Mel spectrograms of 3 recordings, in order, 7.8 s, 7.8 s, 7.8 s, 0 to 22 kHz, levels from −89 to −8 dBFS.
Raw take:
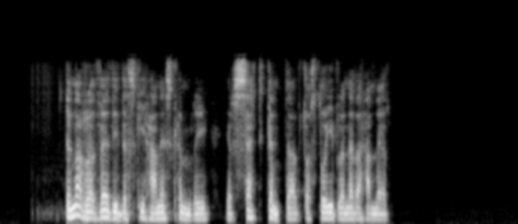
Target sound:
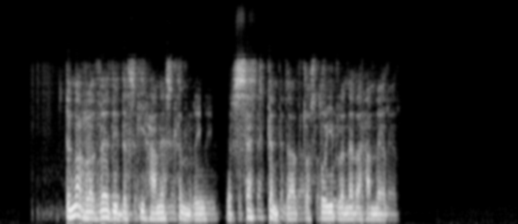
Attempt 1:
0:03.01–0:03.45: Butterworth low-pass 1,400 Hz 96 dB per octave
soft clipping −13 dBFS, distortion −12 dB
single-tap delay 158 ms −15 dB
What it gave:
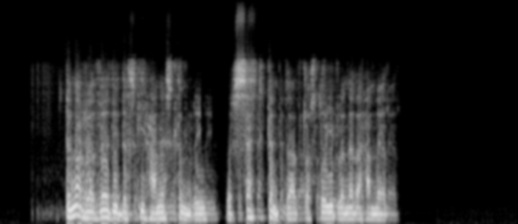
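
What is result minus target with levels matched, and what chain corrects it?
soft clipping: distortion +10 dB
0:03.01–0:03.45: Butterworth low-pass 1,400 Hz 96 dB per octave
soft clipping −5.5 dBFS, distortion −21 dB
single-tap delay 158 ms −15 dB

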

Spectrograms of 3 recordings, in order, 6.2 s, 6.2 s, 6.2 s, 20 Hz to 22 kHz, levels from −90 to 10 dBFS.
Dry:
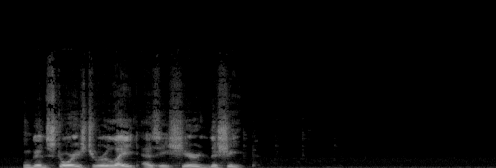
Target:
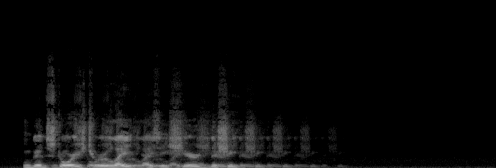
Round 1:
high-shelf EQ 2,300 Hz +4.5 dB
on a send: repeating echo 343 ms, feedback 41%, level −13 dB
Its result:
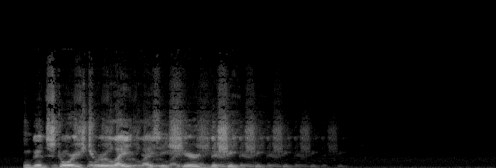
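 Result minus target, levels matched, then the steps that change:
4,000 Hz band +6.5 dB
change: high-shelf EQ 2,300 Hz −7 dB

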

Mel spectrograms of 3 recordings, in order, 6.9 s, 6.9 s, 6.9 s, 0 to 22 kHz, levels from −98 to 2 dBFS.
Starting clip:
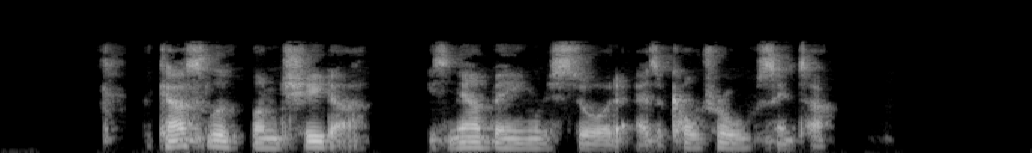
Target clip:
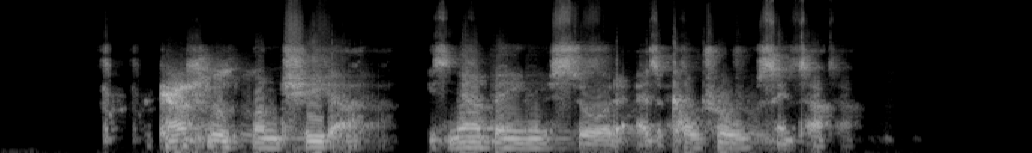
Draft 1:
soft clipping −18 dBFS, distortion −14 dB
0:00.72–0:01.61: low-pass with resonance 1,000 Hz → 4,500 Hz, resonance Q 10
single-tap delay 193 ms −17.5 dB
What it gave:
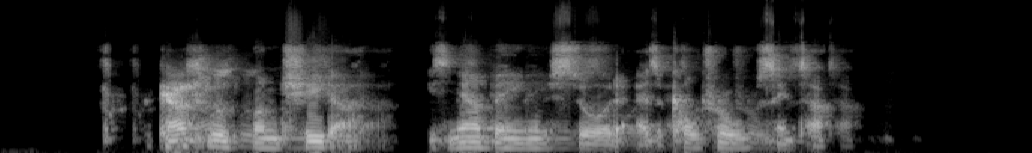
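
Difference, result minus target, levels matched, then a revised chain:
soft clipping: distortion −7 dB
soft clipping −26.5 dBFS, distortion −7 dB
0:00.72–0:01.61: low-pass with resonance 1,000 Hz → 4,500 Hz, resonance Q 10
single-tap delay 193 ms −17.5 dB

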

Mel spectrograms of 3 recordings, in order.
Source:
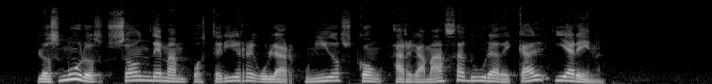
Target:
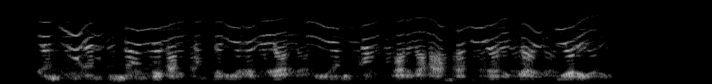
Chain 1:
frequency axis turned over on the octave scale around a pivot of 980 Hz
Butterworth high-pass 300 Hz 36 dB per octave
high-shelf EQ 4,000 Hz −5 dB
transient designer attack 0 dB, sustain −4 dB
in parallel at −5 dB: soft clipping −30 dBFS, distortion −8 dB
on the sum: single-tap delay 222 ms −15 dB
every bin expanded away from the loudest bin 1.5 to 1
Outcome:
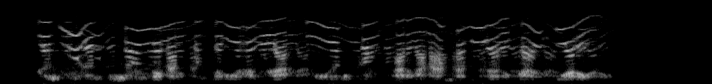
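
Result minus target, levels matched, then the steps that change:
8,000 Hz band +6.5 dB; soft clipping: distortion −5 dB
change: high-shelf EQ 4,000 Hz −13.5 dB
change: soft clipping −41 dBFS, distortion −3 dB

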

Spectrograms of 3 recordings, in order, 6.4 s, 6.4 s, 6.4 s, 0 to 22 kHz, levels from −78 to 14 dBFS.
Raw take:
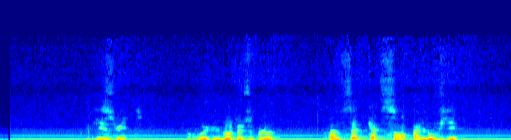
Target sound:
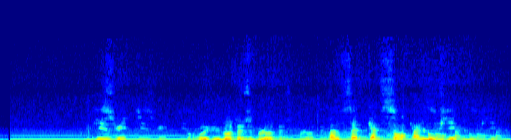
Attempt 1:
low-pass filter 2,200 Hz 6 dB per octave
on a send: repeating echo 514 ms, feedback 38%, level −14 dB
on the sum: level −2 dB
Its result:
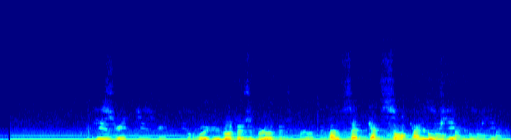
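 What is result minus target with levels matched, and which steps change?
8,000 Hz band −8.0 dB
change: low-pass filter 7,800 Hz 6 dB per octave

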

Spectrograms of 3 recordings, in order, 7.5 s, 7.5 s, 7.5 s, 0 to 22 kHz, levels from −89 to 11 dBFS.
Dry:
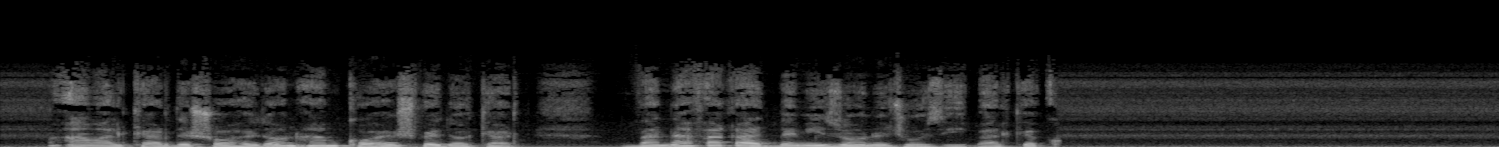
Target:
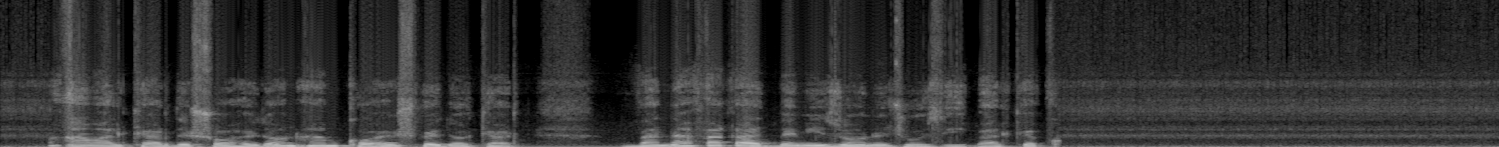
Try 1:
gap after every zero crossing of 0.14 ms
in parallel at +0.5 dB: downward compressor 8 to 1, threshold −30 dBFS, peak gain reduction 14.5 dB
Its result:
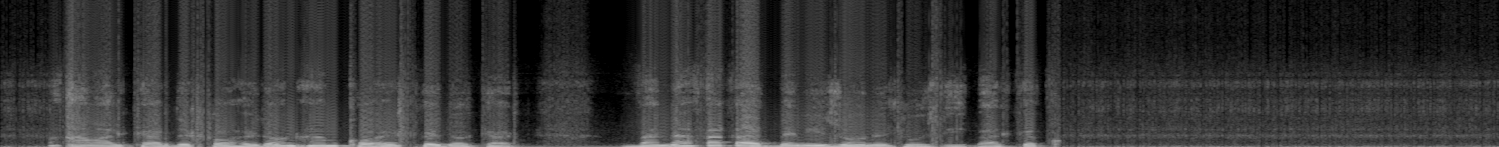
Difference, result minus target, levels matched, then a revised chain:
gap after every zero crossing: distortion +5 dB
gap after every zero crossing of 0.042 ms
in parallel at +0.5 dB: downward compressor 8 to 1, threshold −30 dBFS, peak gain reduction 14.5 dB

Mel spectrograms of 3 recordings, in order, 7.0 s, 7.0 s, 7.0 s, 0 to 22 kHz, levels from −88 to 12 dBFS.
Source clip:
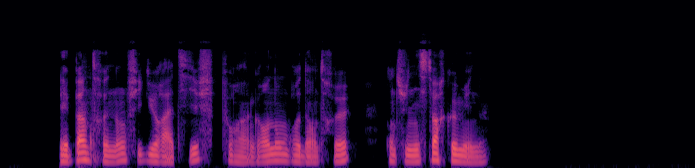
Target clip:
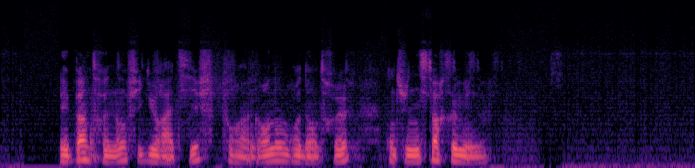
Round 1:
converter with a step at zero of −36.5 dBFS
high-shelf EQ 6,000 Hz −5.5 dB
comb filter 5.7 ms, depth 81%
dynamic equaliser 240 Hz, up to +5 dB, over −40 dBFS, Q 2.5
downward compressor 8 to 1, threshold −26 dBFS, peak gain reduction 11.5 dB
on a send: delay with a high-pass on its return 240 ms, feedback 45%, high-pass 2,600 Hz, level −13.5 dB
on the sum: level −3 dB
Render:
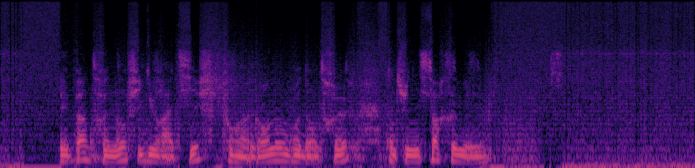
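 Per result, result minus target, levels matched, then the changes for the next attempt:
downward compressor: peak gain reduction +11.5 dB; converter with a step at zero: distortion +11 dB
remove: downward compressor 8 to 1, threshold −26 dBFS, peak gain reduction 11.5 dB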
